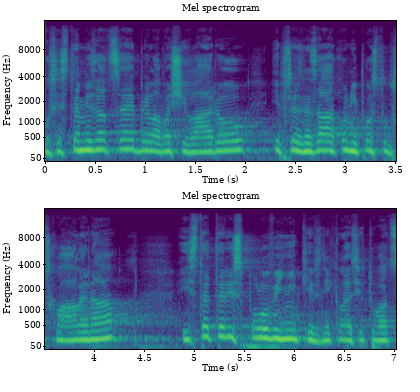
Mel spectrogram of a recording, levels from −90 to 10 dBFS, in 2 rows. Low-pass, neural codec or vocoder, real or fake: 14.4 kHz; none; real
